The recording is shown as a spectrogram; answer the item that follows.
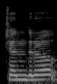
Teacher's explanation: चंद्र व जग या शब्दातील पहिली व्यंजने तालव्य आहेत.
